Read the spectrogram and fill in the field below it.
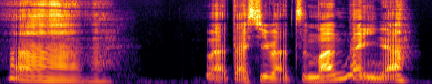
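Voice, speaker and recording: A man voicing a frail, bedridden old man in a folk tale, speaking slowly in a high, quavering voice. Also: animated, gravelly, no echo, clean studio sound, exaggerated voice. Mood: wistful. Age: older.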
